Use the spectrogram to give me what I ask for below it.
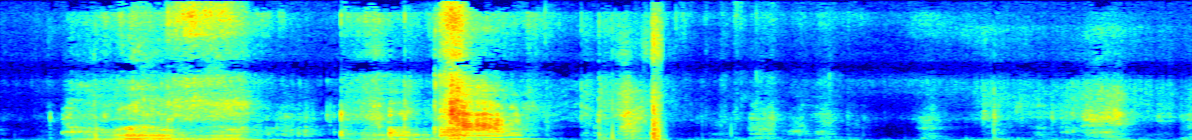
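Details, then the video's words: German Shepherds fighting during mating and breeding: two loud bursts of harsh, throaty growling in the first seconds, a brief sharp snap, then quieter panting and shuffling, in an indoor setting. "german shepherd fighting during mating and breeding"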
